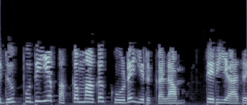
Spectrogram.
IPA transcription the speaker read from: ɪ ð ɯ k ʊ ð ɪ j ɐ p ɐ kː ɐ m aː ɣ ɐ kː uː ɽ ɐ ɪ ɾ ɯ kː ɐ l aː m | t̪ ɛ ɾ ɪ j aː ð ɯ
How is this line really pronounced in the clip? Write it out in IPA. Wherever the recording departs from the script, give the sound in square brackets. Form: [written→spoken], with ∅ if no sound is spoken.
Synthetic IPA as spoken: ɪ ð ɯ [k→p] ʊ ð ɪ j ɐ p ɐ kː ɐ m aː ɣ ɐ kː uː ɽ ɐ ɪ ɾ ɯ kː ɐ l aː m | t̪ ɛ ɾ ɪ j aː ð ɯ

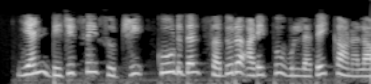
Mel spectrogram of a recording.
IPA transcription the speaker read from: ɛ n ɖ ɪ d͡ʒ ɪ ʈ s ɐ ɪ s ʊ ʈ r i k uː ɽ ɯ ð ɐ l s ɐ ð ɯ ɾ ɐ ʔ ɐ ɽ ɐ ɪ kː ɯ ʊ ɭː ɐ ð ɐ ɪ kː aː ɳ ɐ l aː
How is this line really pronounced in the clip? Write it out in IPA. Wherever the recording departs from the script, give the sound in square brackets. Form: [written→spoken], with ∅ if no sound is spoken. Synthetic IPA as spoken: ɛ n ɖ ɪ d͡ʒ ɪ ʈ s ɐ ɪ s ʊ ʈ r i k uː ɽ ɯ ð ɐ l s ɐ ð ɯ ɾ ɐ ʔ ɐ ɽ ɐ ɪ [kː→pː] ɯ ʊ ɭː ɐ ð ɐ ɪ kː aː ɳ ɐ l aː

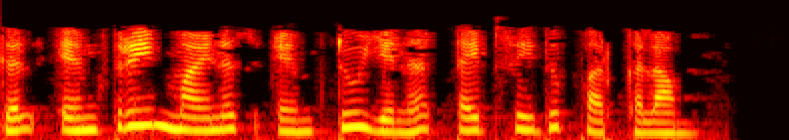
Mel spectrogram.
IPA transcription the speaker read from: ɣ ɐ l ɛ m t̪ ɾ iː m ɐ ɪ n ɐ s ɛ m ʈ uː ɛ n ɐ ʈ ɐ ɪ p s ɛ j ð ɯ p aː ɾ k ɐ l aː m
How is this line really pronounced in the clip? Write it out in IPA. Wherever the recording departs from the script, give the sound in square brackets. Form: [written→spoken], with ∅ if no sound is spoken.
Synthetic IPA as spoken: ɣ ɐ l ɛ m t̪ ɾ iː m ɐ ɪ n ɐ s ɛ m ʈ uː ɛ n ɐ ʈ ɐ ɪ p s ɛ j ð ɯ p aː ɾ k ɐ l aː m

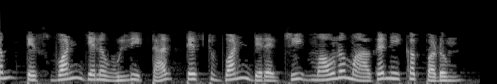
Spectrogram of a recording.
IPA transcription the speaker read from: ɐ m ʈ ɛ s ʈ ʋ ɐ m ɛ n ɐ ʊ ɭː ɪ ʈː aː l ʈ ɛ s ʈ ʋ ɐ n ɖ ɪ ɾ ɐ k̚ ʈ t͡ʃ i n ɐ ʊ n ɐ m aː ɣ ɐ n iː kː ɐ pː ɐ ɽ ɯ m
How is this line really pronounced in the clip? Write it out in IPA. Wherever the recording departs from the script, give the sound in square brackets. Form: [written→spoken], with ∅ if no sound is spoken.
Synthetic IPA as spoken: ɐ m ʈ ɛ s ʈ ʋ ɐ [m→n] ɛ n ɐ ʊ ɭː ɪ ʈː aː l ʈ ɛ s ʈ ʋ ɐ n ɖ ɪ ɾ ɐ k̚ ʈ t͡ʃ i [n→m] ɐ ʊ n ɐ m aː ɣ ɐ n iː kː ɐ pː ɐ ɽ ɯ m

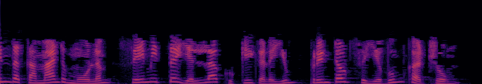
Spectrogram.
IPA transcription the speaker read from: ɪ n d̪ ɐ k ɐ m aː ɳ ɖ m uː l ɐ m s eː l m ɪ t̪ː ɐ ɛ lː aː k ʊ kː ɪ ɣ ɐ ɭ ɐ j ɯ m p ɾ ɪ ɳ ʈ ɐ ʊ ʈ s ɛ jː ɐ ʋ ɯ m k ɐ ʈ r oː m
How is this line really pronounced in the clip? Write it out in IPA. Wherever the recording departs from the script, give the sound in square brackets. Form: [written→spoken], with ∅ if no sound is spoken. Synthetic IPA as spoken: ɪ n d̪ ɐ k ɐ m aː ɳ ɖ m uː l ɐ m s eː [l→∅] m ɪ t̪ː ɐ ɛ lː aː k ʊ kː ɪ ɣ ɐ ɭ ɐ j ɯ m p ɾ ɪ ɳ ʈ ɐ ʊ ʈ s ɛ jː ɐ ʋ ɯ m k ɐ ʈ r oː m

